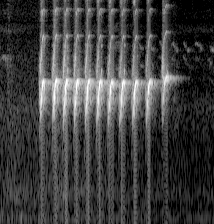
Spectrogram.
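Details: Lesser green leafbird, an agitated, unstable-tempered bird giving its chattering ngeriwik call, used as a lure to provoke other birds: ten sharp, bright chirps repeated rapidly and evenly, the last slightly longer, then silence.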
